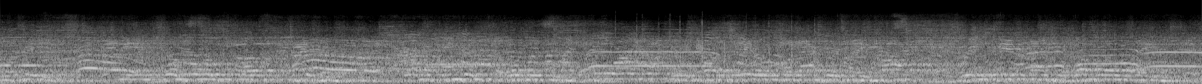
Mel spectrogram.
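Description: Swimmers splash through the water.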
